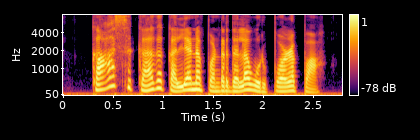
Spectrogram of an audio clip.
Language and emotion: Tamil, disgusted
